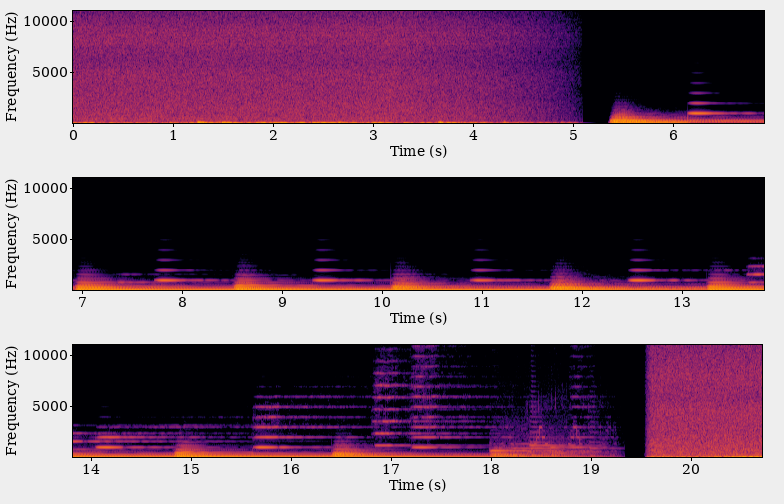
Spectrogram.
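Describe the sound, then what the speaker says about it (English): Water rushes steadily over small cascades at the head of the Kuang Si waterfall, a dense hiss for about five seconds before music takes over, with the rushing returning briefly at the very end. "It starts with these little waterfalls and it flows all the way down there."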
